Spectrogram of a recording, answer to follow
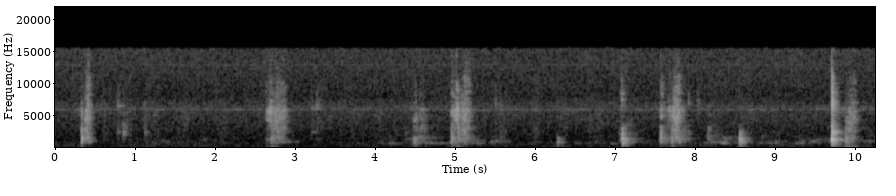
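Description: Metal spoon scraping and clinking against a stainless steel bowl while stirring coarsely ground peanuts, in short separate strokes with pauses between them; the loudest clink comes near the end.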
